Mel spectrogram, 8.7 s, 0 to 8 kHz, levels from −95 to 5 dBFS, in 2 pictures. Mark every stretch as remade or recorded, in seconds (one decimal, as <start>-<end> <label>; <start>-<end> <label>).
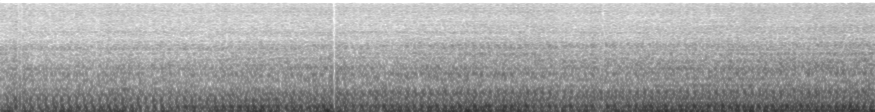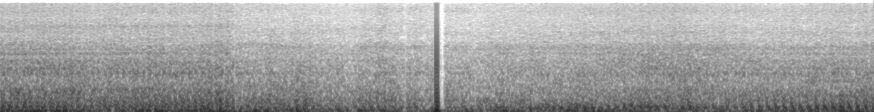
0.0-6.8 recorded; 6.8-8.0 remade; 8.0-8.7 recorded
